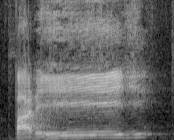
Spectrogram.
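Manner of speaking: "parede" with a long drawn-out RE; calling-out stretch. Shown as a demonstration. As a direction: call "parede", holding the middle syllable. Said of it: "qual é que demora mais".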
